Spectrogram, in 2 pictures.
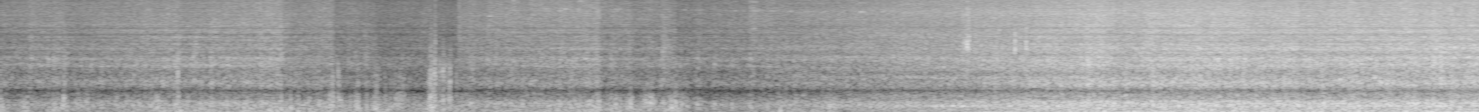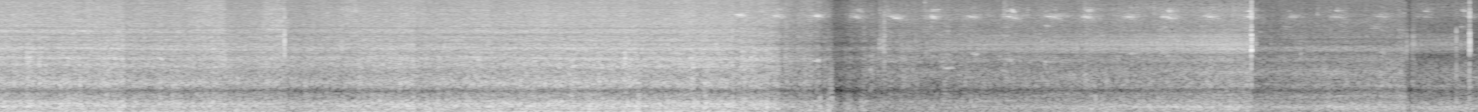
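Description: Freight train of steel open wagons rolling past at speed: a steady rumble of wheels on rail that grows louder about ten seconds in and drops off suddenly near the end.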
